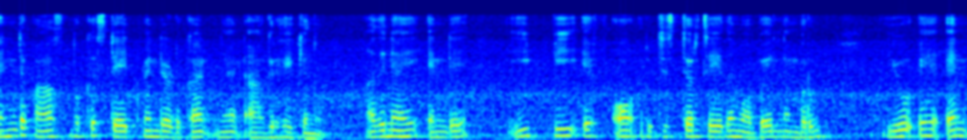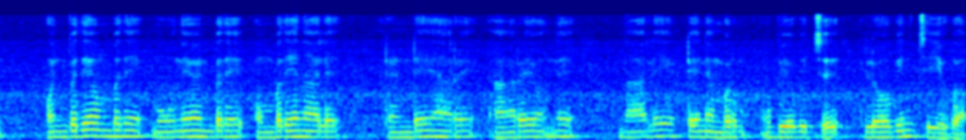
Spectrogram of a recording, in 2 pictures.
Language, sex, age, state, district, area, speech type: Malayalam, male, 30-45, Kerala, Palakkad, urban, read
